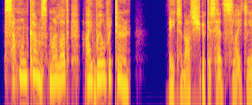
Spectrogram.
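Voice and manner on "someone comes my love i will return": sweet, higher and innocent; angel voice. Acted. Sorceress faking an angel's voice to lure her captive, sweetly. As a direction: coax him like a gentle angel. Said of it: "voice of an angel".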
